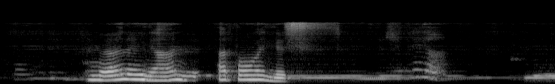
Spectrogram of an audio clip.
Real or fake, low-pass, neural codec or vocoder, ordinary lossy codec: fake; 7.2 kHz; codec, 24 kHz, 0.9 kbps, WavTokenizer, medium music audio release; MP3, 64 kbps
